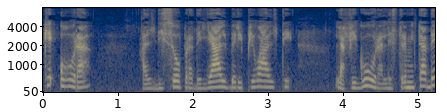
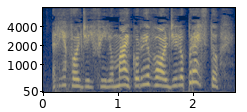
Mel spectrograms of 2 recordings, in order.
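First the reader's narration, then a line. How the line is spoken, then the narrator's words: Exclaiming. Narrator (Italian): esclamò Jane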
